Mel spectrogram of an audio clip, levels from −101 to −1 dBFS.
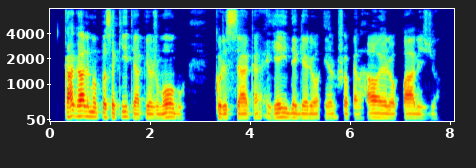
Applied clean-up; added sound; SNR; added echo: none; none; none; none.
